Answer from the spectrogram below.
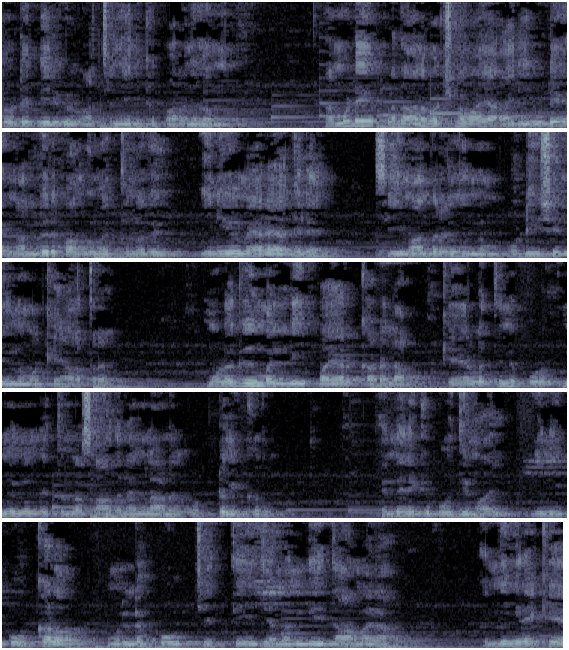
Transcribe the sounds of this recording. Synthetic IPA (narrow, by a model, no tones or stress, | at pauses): oːɾuɽe̞peːɾuɣɐɭɐ̰t͡ɕːɐnːɐenikʲːɨpɐrɐɲːɐðonːu | nɐmːuɽe̞prɐd̪ʱaːnɐbʱɐkʂɐɳɐmaːjɐʔɐɾijuɽe̞nɐlːo̞ɾupɐŋɡume̞t̪ːunːɐðɨinijume̞ːreɐɡɐle | siːmaːnd̪rɐnninːumpo̞ɽiːʂɐlninːumo̞kːe̞jaːɳɐt̪re | muɭɐɣɨmɐlːipɐjɐrkɐɽɐlɐke̞ːɾɐɭɐt̪ːinɨpurɐpːuninːume̞t̪ːunːɐsaːd̪ʱɐnɐŋːɐɭaːɳɨoʈːumikʲːɐðu | e̞nːe̞nikʲːɨbo̞ːd̪ʱjɐmaːjiinipuːkːɐɭoːmulːɐpːut͡ɕe̞t̪ːid͡ʑemɐnd̪it̪aːmɐɾɐ | enːiŋːɐne̞keː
